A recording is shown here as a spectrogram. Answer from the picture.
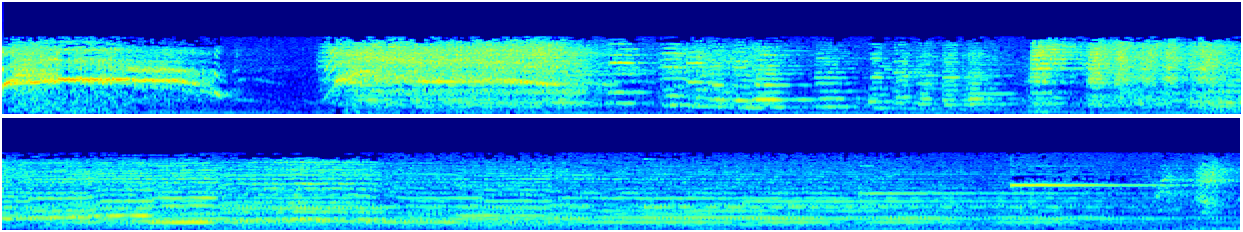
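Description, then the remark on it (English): A woman, a man's wife, screams loudly and at length on seeing him, her shrill, sustained cries wavering in pitch with only brief breaths between them, alone with no talking. “Oh, by the way, when my wife sees me, she'll start screaming, but just don't pay any attention.”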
